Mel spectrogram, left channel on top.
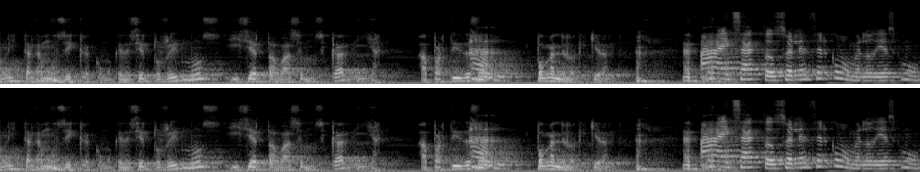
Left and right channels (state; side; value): identical; both; correlation 1.00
